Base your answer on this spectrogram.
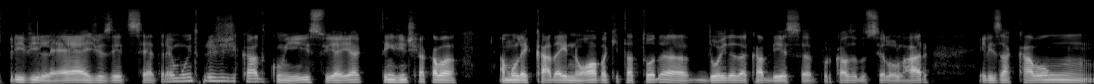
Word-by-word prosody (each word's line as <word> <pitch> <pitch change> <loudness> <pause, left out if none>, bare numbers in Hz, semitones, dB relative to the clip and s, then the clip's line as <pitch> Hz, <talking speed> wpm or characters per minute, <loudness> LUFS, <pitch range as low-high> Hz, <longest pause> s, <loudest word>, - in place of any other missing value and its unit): privilégios, 95 -2 +1
e 95 - +1
etcétera, 90 - -5
é - - -1
muito 155 +3 -5
prejudicado 155 -6 -3
com 105 -5 -3
isso, 100 +4 -2
e 95 - +2
aí 95 +3 +3
a 110 0 +2 0.2
tem 110 -2 +2
gente 110 0 -1
que - - -3
acaba 105 -2 +5 0.4
a - - +2
molecada, 100 0 +3
aí, 100 - +4
nova, 100 +2 +3
que - - -15
está 95 - -2
toda 105 -4 +1
doida 100 +1 +1
da 95 -1 0
cabeça 95 0 -1
por - - -13
causa 95 0 -2
do 90 -2 -9
celular, 90 +1 -1 0.5
eles 95 +1 -3
acabam, 100 0 0
100 Hz, 170 wpm, -23 LUFS, 95-105 Hz, 0.5 s, acaba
